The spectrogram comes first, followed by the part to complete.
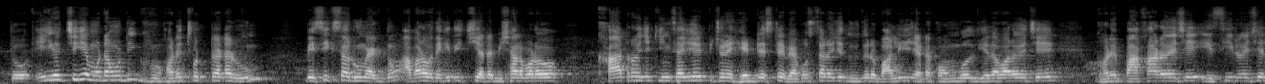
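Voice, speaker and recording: A man's voice: on the high side, slight background noise. A man vlogging a walking tour of a guest house, chatting straight to viewers and listing each feature of the rooms. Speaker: travel vlogger. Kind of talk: walking hotel tour, casual chat to viewers.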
